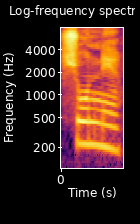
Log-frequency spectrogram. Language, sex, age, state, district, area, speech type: Hindi, female, 30-45, Rajasthan, Jaipur, urban, read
